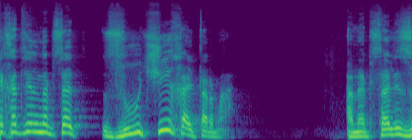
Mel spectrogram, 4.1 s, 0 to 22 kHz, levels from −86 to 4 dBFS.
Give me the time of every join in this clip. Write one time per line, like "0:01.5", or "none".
none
